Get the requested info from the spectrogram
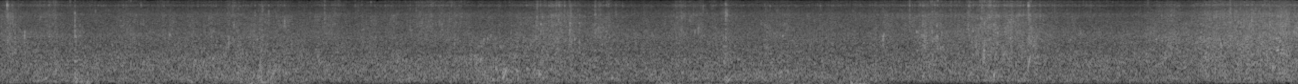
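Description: Steady rush of whitewater from a river rapid.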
